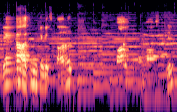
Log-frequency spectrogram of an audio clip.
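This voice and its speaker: A young man from Malawi co-hosting an online workshop, relaxed and friendly in casual talk. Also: a little high, unhurried, muffled recording, music in the background. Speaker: co-host. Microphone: video call.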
